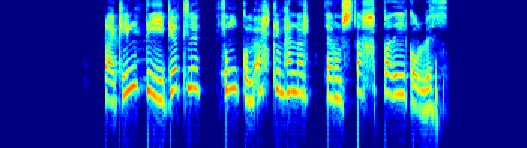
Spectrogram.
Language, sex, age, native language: Icelandic, female, 30-39, Icelandic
